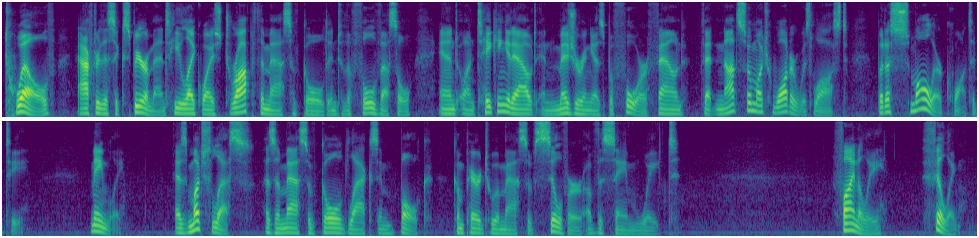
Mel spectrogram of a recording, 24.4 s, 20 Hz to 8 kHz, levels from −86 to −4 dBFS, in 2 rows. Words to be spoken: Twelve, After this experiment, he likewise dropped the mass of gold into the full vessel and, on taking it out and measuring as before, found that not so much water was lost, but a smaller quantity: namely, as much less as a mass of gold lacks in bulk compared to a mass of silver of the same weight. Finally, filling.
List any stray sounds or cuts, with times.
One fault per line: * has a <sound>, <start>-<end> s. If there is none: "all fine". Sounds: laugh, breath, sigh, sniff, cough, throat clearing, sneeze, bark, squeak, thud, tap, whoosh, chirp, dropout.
all fine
